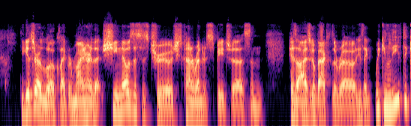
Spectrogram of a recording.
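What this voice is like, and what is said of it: Usual voice. Nothing is said of it.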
